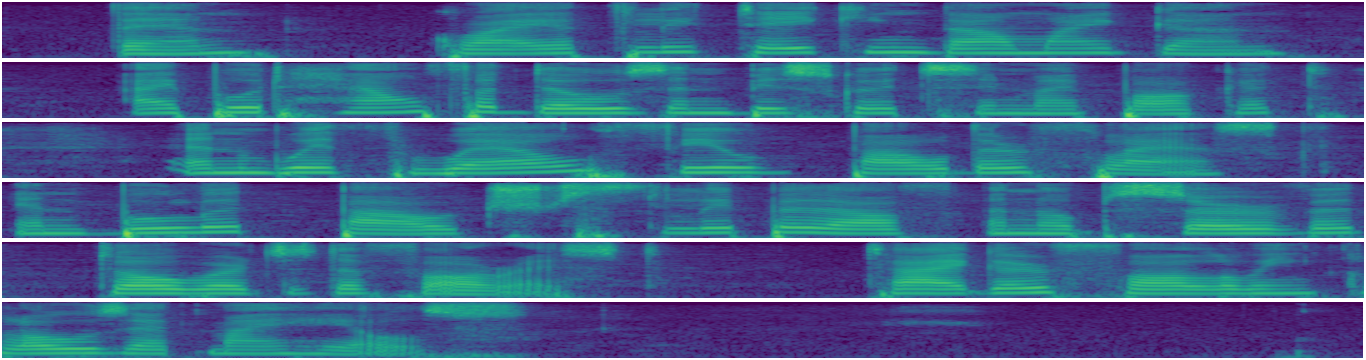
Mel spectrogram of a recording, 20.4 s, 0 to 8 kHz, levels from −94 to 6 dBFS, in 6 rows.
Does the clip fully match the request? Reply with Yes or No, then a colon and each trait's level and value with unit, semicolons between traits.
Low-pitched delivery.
No: medium, 185 Hz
